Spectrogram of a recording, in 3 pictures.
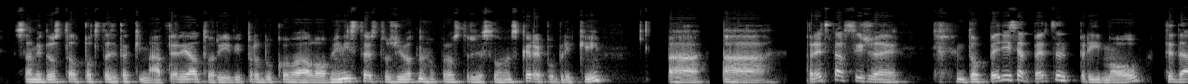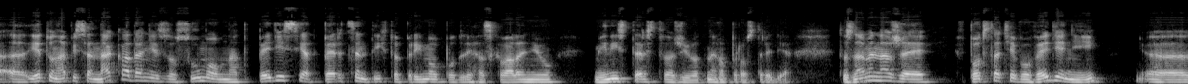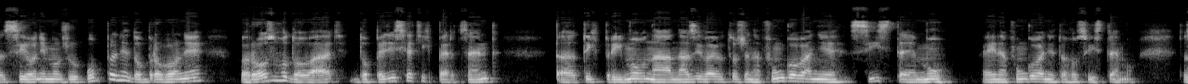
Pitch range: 110-120 Hz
